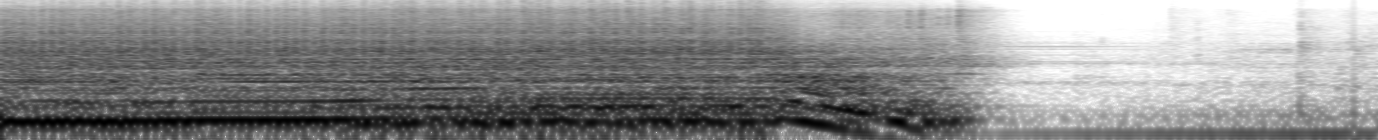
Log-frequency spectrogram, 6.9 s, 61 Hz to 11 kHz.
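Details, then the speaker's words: 1995 Polaris Storm 800 triple snowmobile, 1,500 original miles, 130 psi compression: fast two-stroke buzz idling far too high before dropping; runs well at top end; fix by adjusting carb air screws, found set too lean. "today we got to figure out why it's idling so high runs pretty good top end but won't idle"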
